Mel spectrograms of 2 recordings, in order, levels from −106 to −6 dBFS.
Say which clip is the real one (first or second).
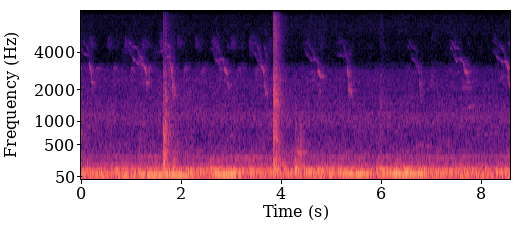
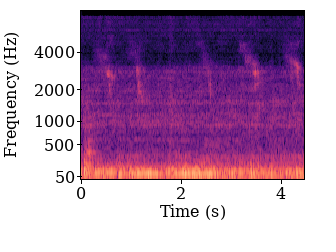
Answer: first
